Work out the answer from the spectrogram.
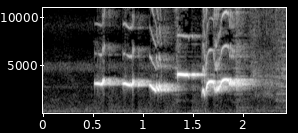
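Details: Oriental magpie-robin, locally kacer, singing to call a rival: a loud clear whistled phrase with sliding, wavering notes that rise and fall, ending in a complex warbled flourish.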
